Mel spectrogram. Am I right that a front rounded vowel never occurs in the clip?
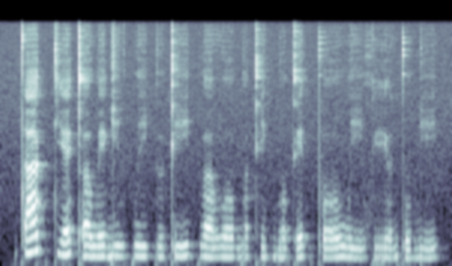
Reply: yes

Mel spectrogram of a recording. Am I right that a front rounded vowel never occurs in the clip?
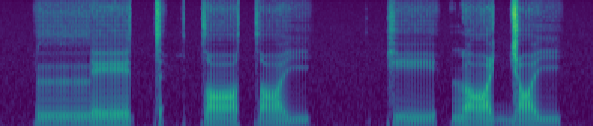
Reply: yes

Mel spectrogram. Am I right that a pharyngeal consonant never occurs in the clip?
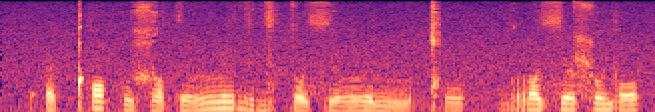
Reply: yes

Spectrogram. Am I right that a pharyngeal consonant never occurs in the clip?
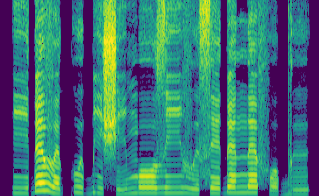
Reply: yes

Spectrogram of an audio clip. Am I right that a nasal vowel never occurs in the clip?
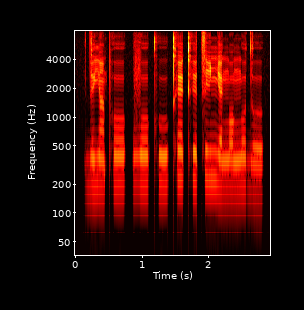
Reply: no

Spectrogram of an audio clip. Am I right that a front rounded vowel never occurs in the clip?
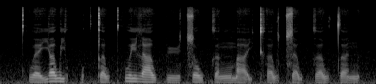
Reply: no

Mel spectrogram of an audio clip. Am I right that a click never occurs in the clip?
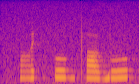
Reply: yes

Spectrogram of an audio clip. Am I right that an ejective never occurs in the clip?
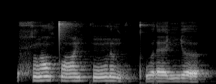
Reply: no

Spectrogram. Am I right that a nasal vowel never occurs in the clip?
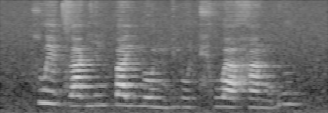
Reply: no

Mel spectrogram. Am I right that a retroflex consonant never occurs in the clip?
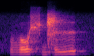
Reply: no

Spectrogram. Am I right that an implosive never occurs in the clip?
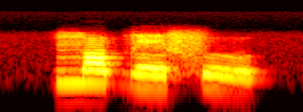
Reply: yes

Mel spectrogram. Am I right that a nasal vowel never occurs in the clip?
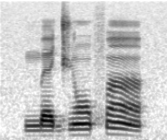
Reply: no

